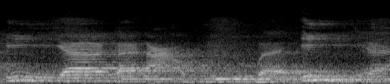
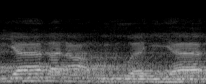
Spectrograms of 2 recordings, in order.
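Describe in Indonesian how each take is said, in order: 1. Bunyi y itu dobel dan ditahan panjang. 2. Bunyi y itu tunggal dan pendek. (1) "Yang bener kan iya, kayaknya itu ditahan" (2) "Kalau bacanya iya-nya eh tasdidnya nggak ada kan?"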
